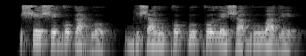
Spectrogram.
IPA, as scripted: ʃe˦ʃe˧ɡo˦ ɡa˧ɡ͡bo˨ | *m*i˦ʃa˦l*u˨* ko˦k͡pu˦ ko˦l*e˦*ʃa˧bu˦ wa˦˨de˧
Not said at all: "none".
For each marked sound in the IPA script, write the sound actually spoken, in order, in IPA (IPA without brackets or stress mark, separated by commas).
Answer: b, u˧, e˧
